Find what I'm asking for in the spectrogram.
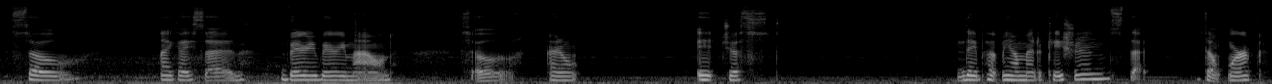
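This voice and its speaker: A woman vlogging at home and speaking slowly and haltingly to her camera. She pauses often and fills the gaps with ums. Her pitch sits at a middle height for a woman, and a faint hum of room noise runs underneath. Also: vocal fry. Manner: hesitant, many pauses and ums. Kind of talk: casual talk to camera.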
